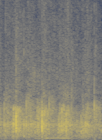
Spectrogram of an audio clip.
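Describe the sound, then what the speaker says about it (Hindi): A studio audience claps to welcome a guest on a Hindi TV political debate show: a short burst of steady, moderately loud applause with faint voices underneath. "जोरदार तालियों से इनका स्वागत करिए"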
